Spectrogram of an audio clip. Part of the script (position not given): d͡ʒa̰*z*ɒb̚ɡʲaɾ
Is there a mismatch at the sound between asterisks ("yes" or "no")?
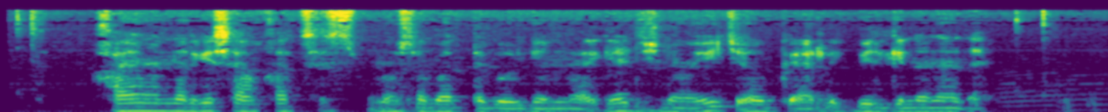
yes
